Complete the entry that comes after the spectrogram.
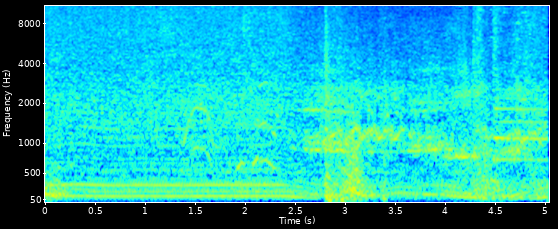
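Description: A car skids in Mafia 3: Definitive Edition, steady engine hum giving way to a brief tire screech and scraping slide midway, fairly close, with a voice faintly present underneath.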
